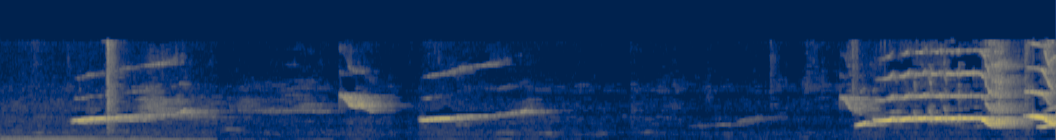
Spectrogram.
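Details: Oriental magpie-robin, a caged pet among three birds exchanging calls. A few short, sharp rising whistles are separated by silent gaps, then a loud burst of bright whistled notes closes it. A low hum sounds at the start.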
